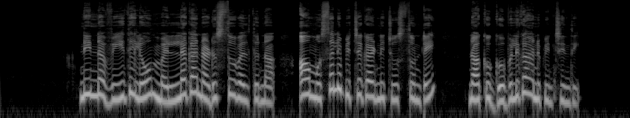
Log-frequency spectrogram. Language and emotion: Telugu, sad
